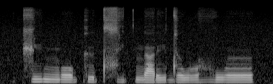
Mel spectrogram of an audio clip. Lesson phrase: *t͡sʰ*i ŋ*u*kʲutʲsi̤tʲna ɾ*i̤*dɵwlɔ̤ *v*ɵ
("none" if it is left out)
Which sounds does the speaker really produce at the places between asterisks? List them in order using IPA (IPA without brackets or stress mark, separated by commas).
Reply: t͡ʃ, o, i, w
